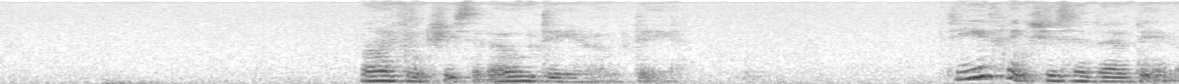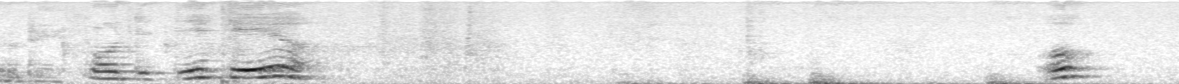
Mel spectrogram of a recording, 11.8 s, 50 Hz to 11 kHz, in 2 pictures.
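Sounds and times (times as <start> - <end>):
speech: 1.8 - 3.5, 4.8 - 7.6, 11.2 - 11.4
hammer banging heard through a wall from next door: 8.9 - 11.7.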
